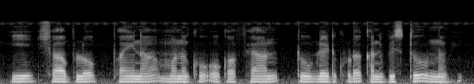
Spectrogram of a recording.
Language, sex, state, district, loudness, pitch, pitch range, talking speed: Telugu, male, Telangana, Mahabubabad, -16 LUFS, 130 Hz, 125-130 Hz, 150 wpm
